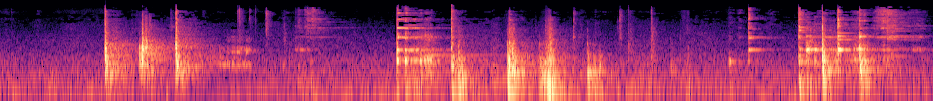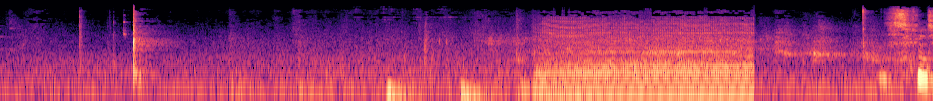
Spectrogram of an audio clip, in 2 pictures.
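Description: Clinks and knocks of metal espresso parts and a steel milk jug being handled at an espresso machine. Near the end the machine hums steadily for under two seconds and then cuts off suddenly: its pump starting a shot.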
